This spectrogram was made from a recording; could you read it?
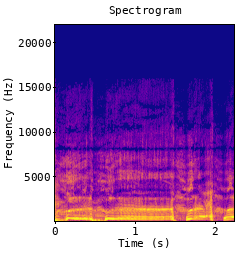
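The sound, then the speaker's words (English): A parrot, standing by a coffin, imitates a dead woman's cough: a few hoarse, groaning hacks in quick succession, each ending in a sharp catch, fairly loud. “And the parrot started coughing and making the exact sound.”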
